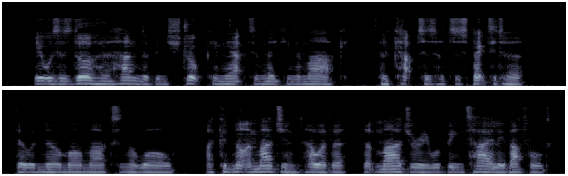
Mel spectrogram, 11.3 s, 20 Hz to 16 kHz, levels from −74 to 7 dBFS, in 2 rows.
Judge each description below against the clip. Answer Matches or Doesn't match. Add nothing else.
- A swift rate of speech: Matches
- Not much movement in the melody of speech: Matches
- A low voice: Matches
